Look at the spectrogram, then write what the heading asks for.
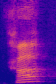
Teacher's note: Ha, sharp sound, Ha, middle of throat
